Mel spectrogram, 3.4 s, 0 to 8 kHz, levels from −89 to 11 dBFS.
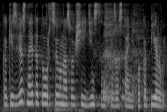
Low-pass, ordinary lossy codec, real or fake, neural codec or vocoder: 7.2 kHz; none; real; none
